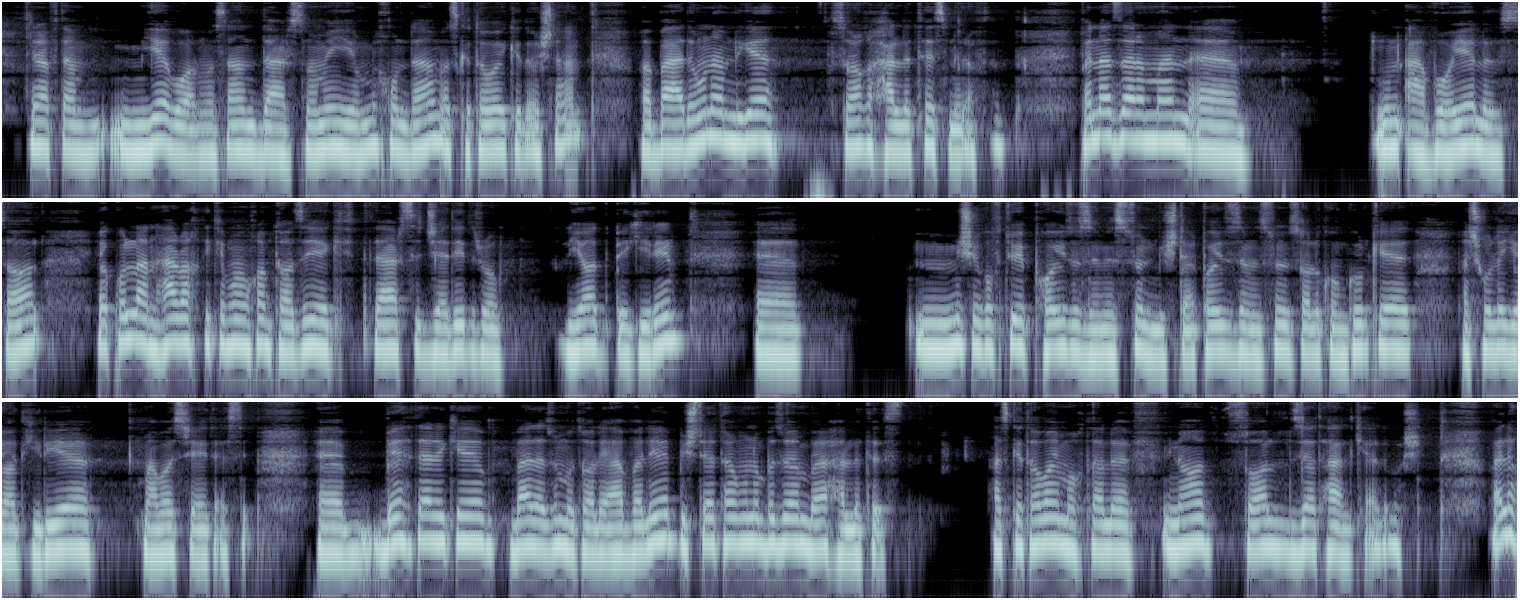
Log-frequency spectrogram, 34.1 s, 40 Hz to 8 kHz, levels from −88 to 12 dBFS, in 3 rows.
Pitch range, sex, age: 140-165 Hz, male, 20-39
